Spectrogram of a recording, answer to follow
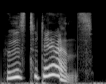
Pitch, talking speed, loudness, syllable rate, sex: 325 Hz, 225 wpm, -16 LUFS, 6.1 syllables/s, female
